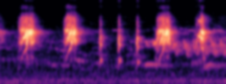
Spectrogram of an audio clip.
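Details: Long-tailed shrike sounds used as a lure to start other shrikes singing: loud harsh rasping notes spaced about half a second apart, broken by a few quick dry clicks.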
